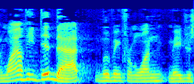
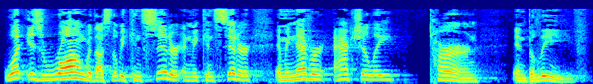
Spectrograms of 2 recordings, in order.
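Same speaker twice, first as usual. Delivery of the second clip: retold anguished cry; 5 semitones higher, 4 dB louder than usual. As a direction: cry out to a friend, mildly dramatized anguish. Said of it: "cried out in anguish to his friend".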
